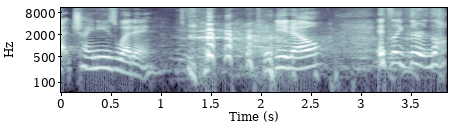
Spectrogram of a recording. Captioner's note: laughing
